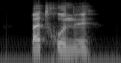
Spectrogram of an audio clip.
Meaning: to sponsor
- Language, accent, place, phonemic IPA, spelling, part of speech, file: French, France, Lyon, /pa.tʁɔ.ne/, patronner, verb, LL-Q150 (fra)-patronner.wav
